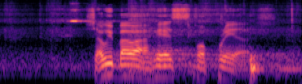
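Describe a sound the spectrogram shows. A man speaks loudly through loudspeakers in a large echoing hall.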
